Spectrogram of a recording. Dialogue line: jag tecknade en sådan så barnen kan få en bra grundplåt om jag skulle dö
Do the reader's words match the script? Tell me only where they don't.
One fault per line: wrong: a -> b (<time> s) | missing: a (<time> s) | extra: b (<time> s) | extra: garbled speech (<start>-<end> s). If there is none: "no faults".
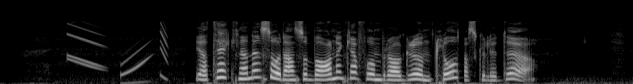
missing: om (4.7 s)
